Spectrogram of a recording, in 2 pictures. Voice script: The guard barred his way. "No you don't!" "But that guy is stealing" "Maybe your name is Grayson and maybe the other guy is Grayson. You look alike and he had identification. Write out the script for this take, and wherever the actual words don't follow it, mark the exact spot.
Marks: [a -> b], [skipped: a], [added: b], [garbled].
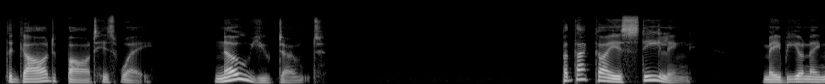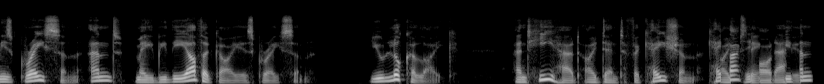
The guard barred his way. "No you don't!" "But that guy is stealing" "Maybe your name is Grayson and maybe the other guy is Grayson. You look alike and he had identification. [garbled]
